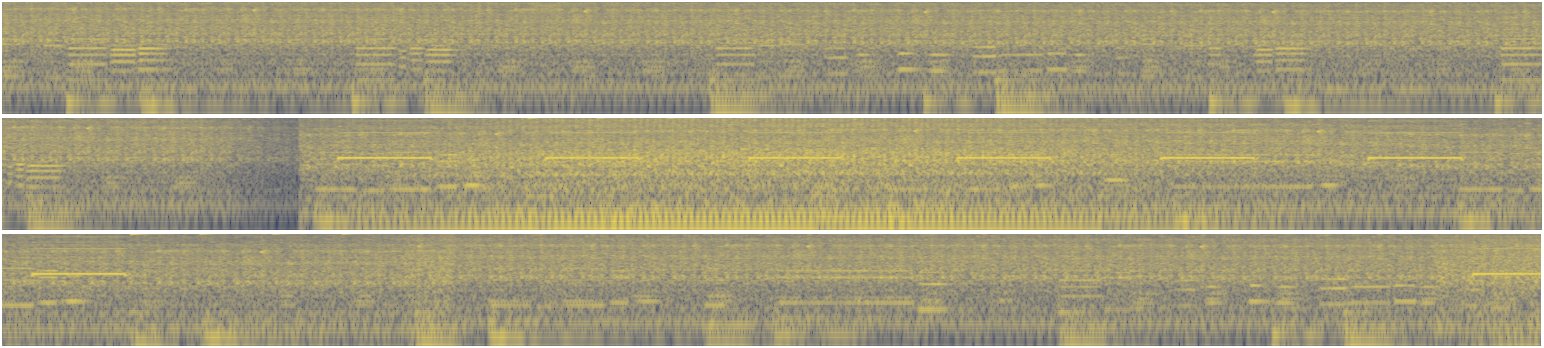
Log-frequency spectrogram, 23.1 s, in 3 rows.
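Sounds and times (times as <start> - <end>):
light melodic notes: 0.0 - 8.4, 9.2 - 23.0
low engine rumble: 0.0 - 23.0
reversing alarm beeping: 9.2 - 21.3, 22.6 - 23.0.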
